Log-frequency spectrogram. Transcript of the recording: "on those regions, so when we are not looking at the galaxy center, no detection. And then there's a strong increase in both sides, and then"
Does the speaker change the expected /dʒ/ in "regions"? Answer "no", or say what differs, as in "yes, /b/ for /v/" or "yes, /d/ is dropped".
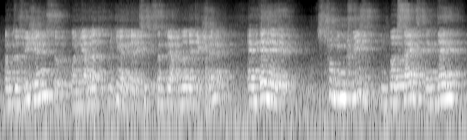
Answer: yes, /ʒ/ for /dʒ/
